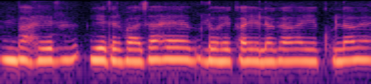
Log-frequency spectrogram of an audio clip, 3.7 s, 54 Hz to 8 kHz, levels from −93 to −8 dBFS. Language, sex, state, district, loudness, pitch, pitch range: Urdu, female, Andhra Pradesh, Anantapur, -28 LUFS, 225 Hz, 215-230 Hz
